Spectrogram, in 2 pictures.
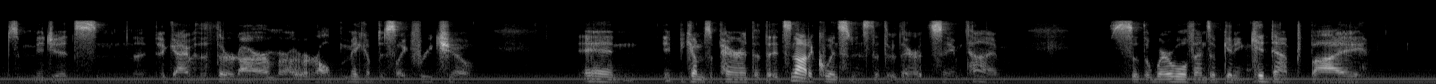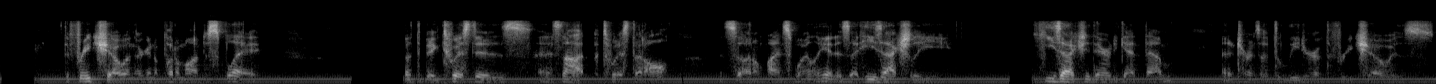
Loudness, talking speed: -25 LUFS, 200 wpm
